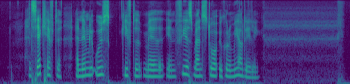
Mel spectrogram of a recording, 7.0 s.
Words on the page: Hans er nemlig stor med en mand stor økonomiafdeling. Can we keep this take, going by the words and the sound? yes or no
no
